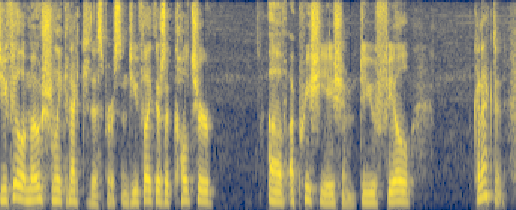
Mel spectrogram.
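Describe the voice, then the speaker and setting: Speaking very fast with an American accent, a man uses a fairly high pitch and ordinary pitch variation, yet leaves long, frequent pauses. The sound is dry and close, with no echo. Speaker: relationship podcast co-host. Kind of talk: casual chat. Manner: animated.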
